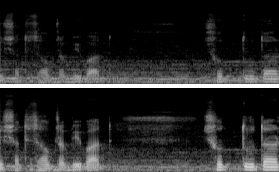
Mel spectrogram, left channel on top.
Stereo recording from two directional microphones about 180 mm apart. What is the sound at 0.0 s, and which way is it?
Speech, 45° right (ahead or behind).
